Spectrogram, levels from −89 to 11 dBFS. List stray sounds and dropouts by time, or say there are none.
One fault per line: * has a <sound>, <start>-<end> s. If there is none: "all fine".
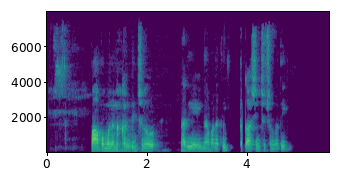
* has a dropout, 3.9-4.0 s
